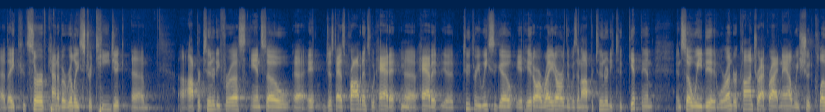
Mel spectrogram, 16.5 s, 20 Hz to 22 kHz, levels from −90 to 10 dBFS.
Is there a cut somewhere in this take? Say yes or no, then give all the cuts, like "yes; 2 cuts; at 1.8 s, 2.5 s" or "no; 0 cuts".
no; 0 cuts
